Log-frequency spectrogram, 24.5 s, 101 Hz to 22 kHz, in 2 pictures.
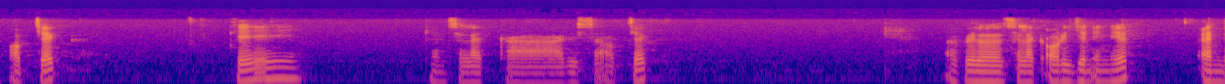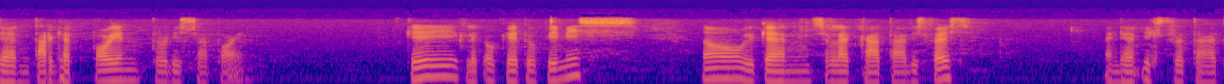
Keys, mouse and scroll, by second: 15.9 scroll down 1, 16.1-17.2 scroll up 1, 17.2 click, 18.1 shift+middle click, 19.8 scroll down 1, 22.7 click.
